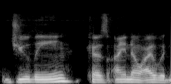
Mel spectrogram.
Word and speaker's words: Julien: say hi awesome you may want to spell julene because I know I would never guess how to spell it with oh yeah it's that's this weird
